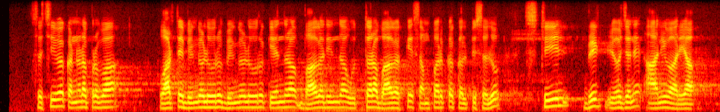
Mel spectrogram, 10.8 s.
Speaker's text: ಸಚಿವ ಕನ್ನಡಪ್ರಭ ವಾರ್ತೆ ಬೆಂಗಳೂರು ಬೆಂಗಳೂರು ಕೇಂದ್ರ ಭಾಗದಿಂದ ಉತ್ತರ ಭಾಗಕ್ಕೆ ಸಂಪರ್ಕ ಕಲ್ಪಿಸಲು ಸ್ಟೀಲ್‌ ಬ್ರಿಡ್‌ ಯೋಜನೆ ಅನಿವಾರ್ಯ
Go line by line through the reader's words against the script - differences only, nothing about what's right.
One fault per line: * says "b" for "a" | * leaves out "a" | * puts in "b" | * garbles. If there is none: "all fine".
all fine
